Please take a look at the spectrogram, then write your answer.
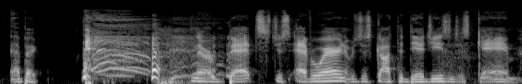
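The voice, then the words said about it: Laid-back surfer dude voice. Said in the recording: “Surfer Voice news segment. There's been a lot of requests for your Surfer Voice”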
